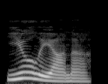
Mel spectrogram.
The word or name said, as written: Yuliana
